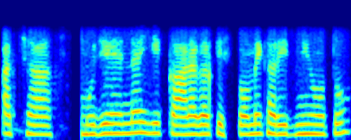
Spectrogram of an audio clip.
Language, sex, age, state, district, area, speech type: Hindi, male, 30-45, Rajasthan, Jaipur, urban, conversation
